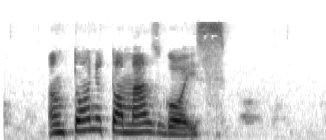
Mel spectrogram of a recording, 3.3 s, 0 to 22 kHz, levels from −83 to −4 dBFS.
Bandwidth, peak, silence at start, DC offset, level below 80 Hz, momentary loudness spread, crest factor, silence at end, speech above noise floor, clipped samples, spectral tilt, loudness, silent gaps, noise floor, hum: 11.5 kHz; -2 dBFS; 0.5 s; under 0.1%; -62 dBFS; 10 LU; 16 dB; 1.05 s; 46 dB; under 0.1%; -3.5 dB/octave; -17 LUFS; none; -63 dBFS; none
